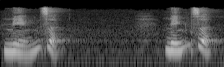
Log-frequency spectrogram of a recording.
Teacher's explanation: 名 is the second tone, 字 is a neutral tone, quick and easy.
